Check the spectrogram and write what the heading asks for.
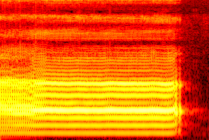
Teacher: میم شدد ہے یہاں پہ غنہ ہوگا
